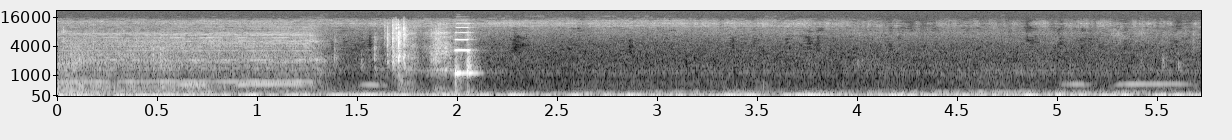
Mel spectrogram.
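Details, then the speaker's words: 1984 K5 Blazer after conversion from Holley Sniper 1 to Sniper 2 EFI: quiet cabin with short mid-pitched electronic chirps coming and going before startup; weird intermittent beeping noise, cause unknown. "There's a weird noise going on. Okay. Brother. Does it change when I start it up?"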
